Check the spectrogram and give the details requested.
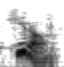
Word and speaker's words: Hiro: Like, in English you would pronounce it Hero, but she pronounces it Hiro. You I see? thought it was Like, like yeah, it's like a very soft roll on the R.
